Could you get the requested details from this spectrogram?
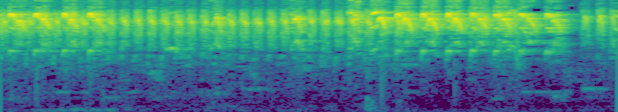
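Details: Noisy little spiderhunter call used as a trapping lure: a continuous, very fast, high-pitched chatter of rapidly repeated notes that runs the whole time and barely pauses.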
